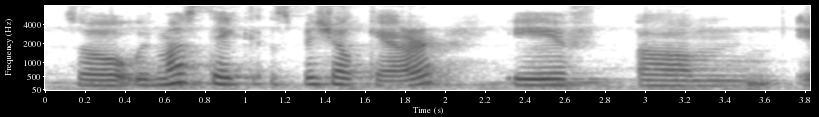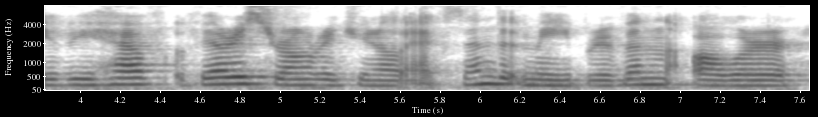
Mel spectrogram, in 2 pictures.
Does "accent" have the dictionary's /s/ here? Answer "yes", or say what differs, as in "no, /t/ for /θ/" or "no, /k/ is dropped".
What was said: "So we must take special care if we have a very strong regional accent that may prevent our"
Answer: yes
